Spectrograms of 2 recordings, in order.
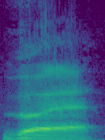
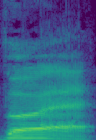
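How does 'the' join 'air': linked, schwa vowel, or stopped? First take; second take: schwa vowel; schwa vowel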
